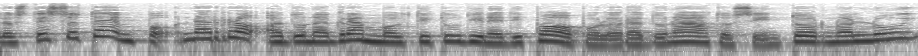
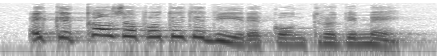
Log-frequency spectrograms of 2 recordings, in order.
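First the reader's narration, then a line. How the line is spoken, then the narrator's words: Exclaiming. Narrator (Italian): esclamò mio fratello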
